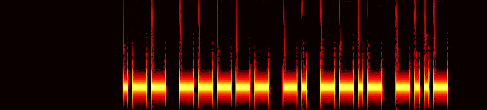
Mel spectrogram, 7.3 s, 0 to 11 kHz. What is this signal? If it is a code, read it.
Morse code, heard as a keyed tone, about 17 wpm, 700 Hz. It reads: W0NQX
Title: USA Call Signs - 5 Characters - Repeated 2x - 17wpm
